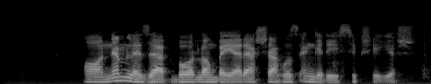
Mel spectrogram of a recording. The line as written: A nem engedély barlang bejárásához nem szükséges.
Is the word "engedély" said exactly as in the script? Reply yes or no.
no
